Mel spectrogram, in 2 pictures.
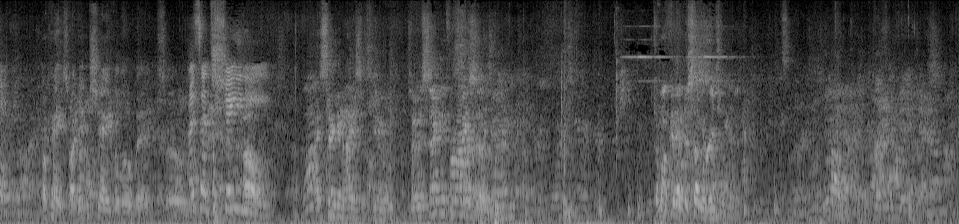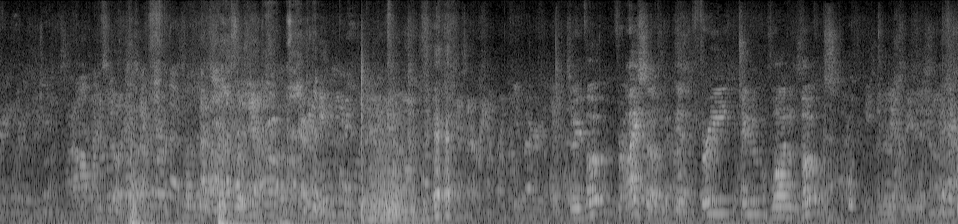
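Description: Several men and women talk and laugh together.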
